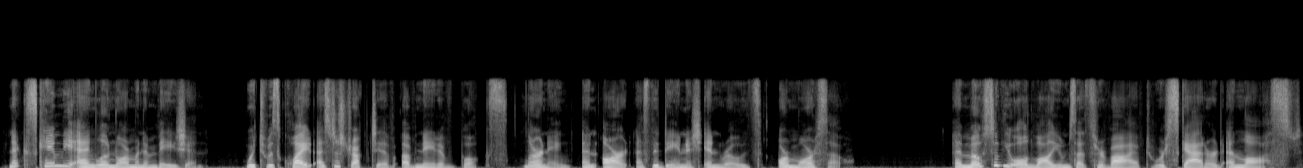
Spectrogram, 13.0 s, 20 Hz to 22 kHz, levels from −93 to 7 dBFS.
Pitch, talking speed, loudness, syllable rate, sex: 225 Hz, 165 wpm, -20 LUFS, 5.2 syllables/s, female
